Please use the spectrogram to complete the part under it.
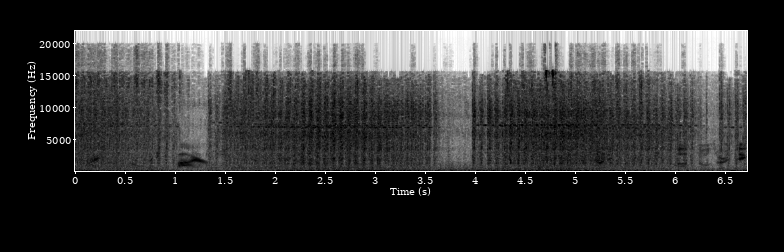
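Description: Rapid gunfire from units opening fire in the strategy video game Tom Clancy's EndWar, dense and continuous at loud level, with radio-style voice callouts over the shooting.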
